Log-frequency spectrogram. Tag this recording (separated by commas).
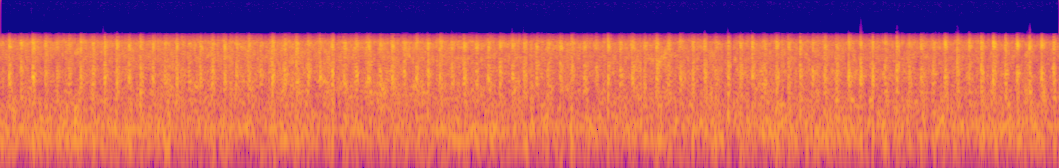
Speech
